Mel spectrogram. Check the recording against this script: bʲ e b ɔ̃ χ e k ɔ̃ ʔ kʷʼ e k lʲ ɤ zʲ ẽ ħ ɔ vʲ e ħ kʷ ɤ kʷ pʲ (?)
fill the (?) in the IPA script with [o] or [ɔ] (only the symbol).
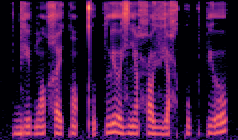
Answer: o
